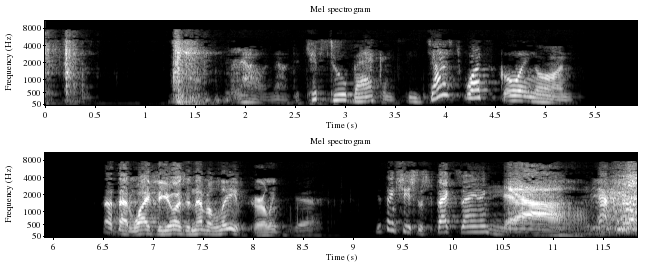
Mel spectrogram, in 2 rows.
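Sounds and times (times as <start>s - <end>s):
front door banging open: 1.2s - 1.8s
speech: 2.4s - 5.4s, 6.5s - 11.8s
laughter: 10.6s - 11.8s.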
